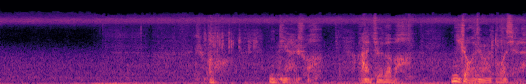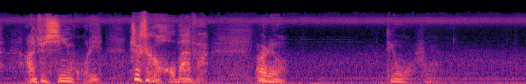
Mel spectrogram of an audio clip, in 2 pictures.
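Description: A young man whispers urgently.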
